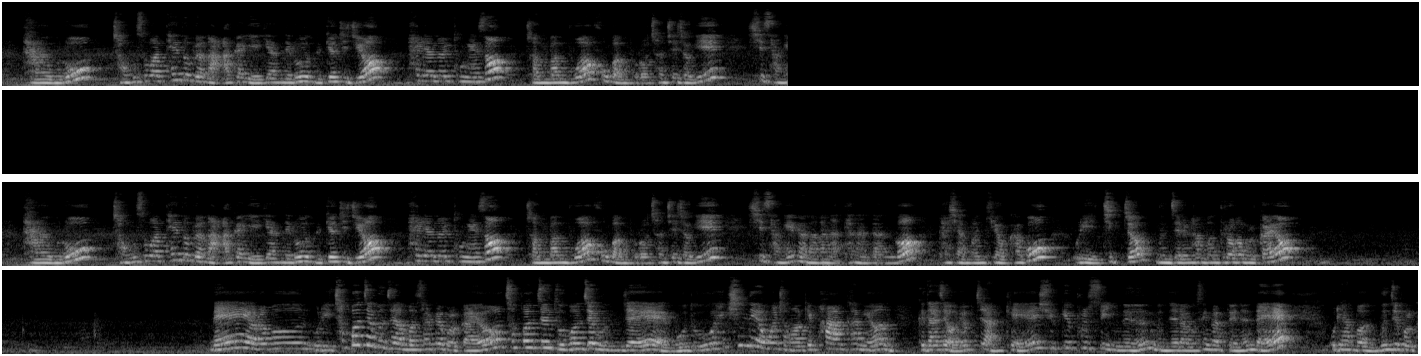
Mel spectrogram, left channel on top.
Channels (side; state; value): left; drops out; at 7.9 s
